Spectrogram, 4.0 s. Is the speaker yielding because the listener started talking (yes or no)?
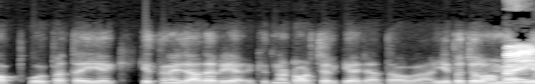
no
